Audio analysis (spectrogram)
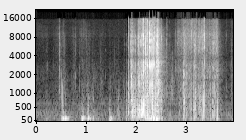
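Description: Tarot cards are shuffled by hand in several bursts of riffling and flapping, preceded by a few soft taps, close and loud with no talking.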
